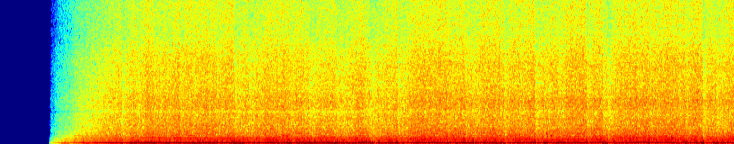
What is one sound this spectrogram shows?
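Water rushes along a boat's hull.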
